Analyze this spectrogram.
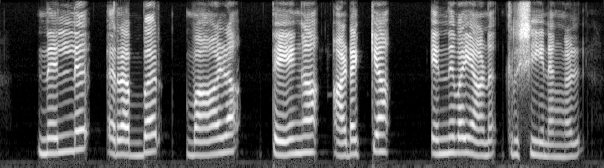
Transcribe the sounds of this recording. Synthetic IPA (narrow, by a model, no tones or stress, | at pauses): ne̞lːɨrɐbːɐr | ʋaːɻɐ | t̪eːŋɐɐɽɐkʲːɐ | e̞nːiʋɐjaːɳɨkrɨʂiːnɐŋːɐɭ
